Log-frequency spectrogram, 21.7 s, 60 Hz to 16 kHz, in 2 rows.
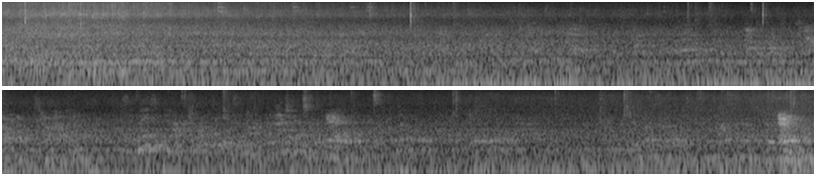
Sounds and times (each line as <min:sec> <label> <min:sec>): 0:00.0 cyclists on Bristol to Bath trail riding through an old rail tunnel 0:21.6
